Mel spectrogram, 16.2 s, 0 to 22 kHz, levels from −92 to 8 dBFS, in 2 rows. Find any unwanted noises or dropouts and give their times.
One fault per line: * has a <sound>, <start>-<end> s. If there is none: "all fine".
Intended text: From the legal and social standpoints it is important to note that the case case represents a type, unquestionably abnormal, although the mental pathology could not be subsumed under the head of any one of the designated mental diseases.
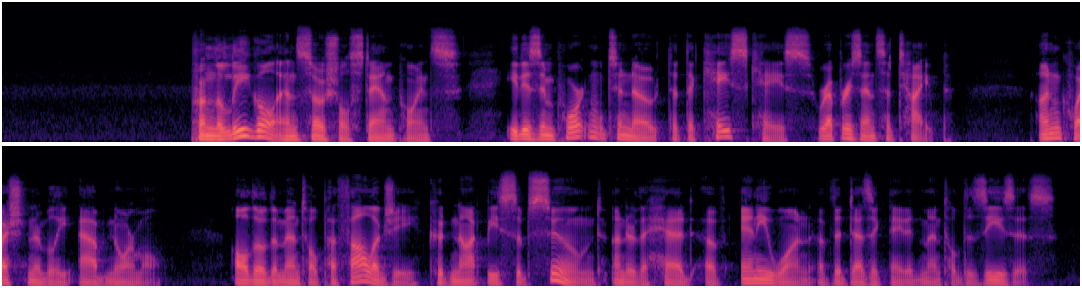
all fine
